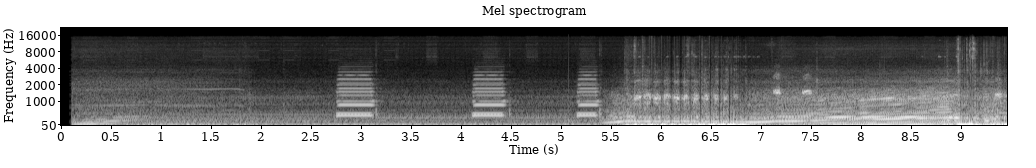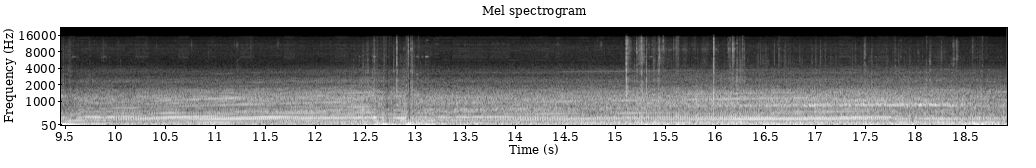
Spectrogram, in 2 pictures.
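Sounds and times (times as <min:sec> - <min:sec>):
car engine accelerating: 0:00.1 - 0:18.9.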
